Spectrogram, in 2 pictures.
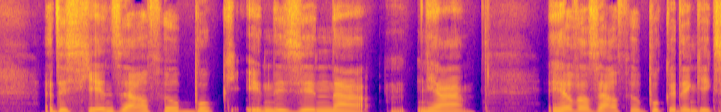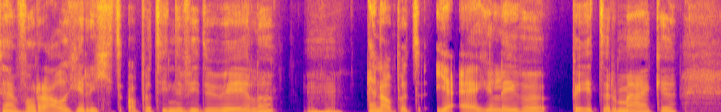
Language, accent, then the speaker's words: Dutch; Belgium; Ik ben Belg.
